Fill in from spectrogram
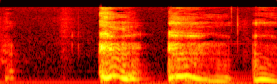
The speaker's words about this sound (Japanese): すいませんなんか今日本当になんか咳が出て喉の調子が良くないですけどあ多分さっき応援しすぎてめちゃくちゃ叫んでたからかそっちかもしれない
